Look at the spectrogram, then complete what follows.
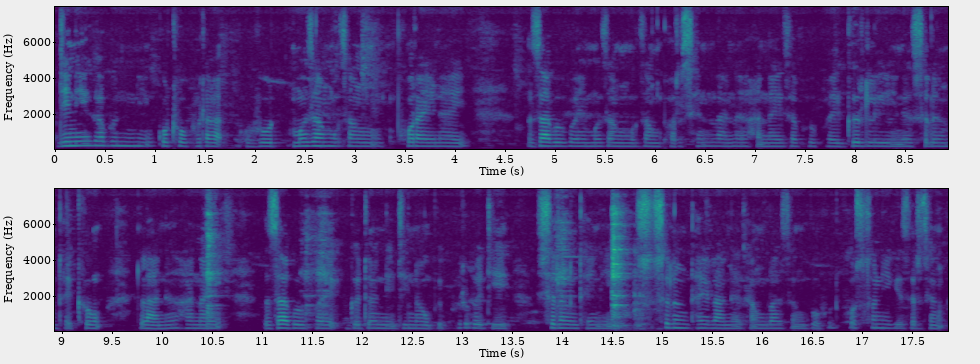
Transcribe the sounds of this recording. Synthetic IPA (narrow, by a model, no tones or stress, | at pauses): diniɡabɯnːiɡɔtʰɔpʰɯɾabɦut̚mɯzaŋmɯzaŋpʰɔɾajnaj | zabɯbajmɯzaŋmɯzaŋpʰaɾsenlanɯhanajzabɯbajɡɯɾlɯjajnɯsɯlɯŋtʰajkʰɯwlanɯɦanaj | zabɯbajɡɯdɯnːidinawbipʰɯɾbadisɯlɯŋtʰajnisɯlɯŋtʰajlanɯtʰaŋblazɯŋbɯhuhʰɔstʰoniɡizɯɾzɯŋ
